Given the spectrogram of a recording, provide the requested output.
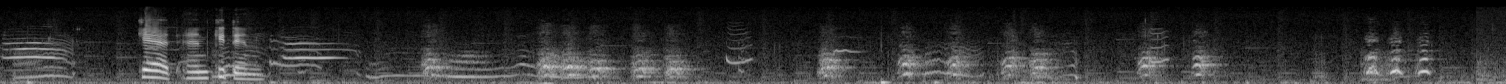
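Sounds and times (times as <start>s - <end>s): small pet animal crying: 0.0s - 6.3s, 7.0s - 12.0s
background music: 0.0s - 15.0s.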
